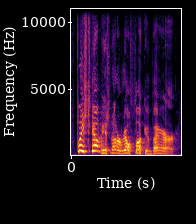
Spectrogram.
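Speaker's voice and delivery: ordinary talk, nothing marked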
